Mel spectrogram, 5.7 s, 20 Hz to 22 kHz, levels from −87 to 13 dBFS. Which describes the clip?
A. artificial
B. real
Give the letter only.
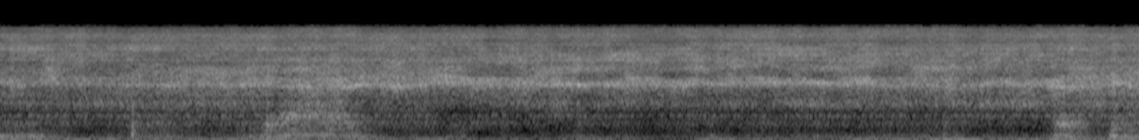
A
